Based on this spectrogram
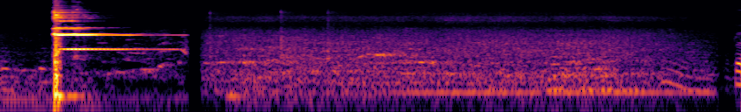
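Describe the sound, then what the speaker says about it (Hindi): A single loud metallic bell strike rings out and decays over a second or so, followed by a steady rumble of traffic or engine noise. "घंटी बजाना"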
